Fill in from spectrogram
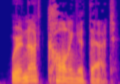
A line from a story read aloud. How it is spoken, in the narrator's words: my father snapped, as if I'd said something obscene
